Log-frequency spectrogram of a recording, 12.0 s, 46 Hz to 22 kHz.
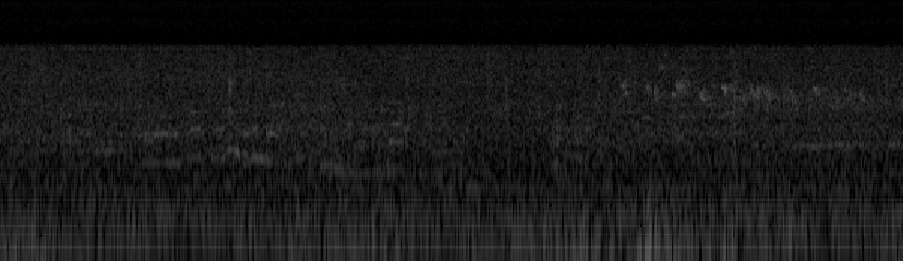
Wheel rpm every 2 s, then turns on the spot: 0, 0, 0, 0, 0, 0.
none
